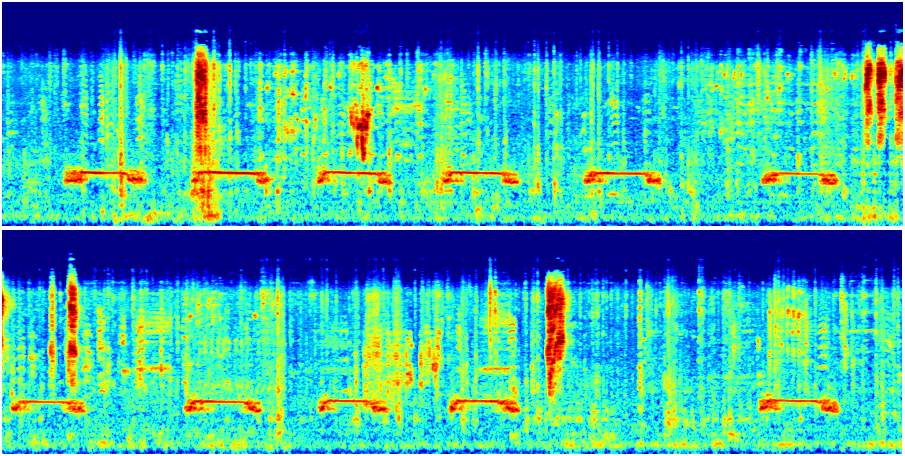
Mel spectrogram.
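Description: A bird repeats one steady, even-pitched hooting note about once a second. A few sharp, high chirps from birds come in between.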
